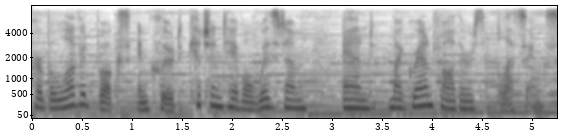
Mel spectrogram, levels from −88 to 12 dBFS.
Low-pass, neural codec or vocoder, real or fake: 7.2 kHz; none; real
